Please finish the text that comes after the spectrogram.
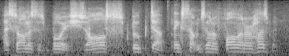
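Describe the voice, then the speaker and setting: An actor playing a naive, insistent young sidekick with folksy talk in an old western radio drama. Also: male voice, medium pitch, fairly quick, pushed and bright, close to an everyday voice. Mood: anxious. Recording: noisy old radio recording.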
